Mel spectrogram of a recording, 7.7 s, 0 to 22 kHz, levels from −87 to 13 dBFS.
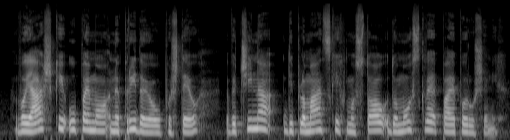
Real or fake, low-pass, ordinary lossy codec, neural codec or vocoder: real; 19.8 kHz; none; none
